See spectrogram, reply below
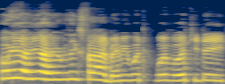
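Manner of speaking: breathless, very high-pitched, loud voice. Retelling a phone call, the speaker acts out Mom answering, imitating out-of-breath mom. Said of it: "she sounds out of breath".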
